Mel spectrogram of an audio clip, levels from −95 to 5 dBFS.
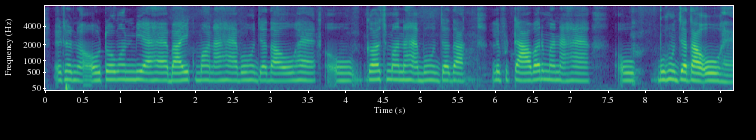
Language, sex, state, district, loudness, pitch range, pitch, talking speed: Chhattisgarhi, female, Chhattisgarh, Jashpur, -21 LUFS, 235-255 Hz, 245 Hz, 170 wpm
